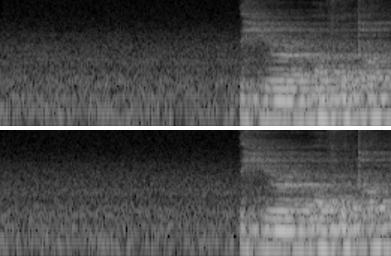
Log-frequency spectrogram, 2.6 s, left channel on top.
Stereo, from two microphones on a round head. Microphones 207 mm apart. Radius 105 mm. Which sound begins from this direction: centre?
A man speaking, at 1.6 s.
